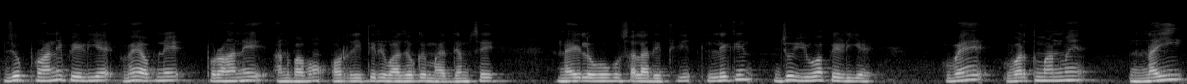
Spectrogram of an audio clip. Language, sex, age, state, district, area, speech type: Hindi, male, 60+, Madhya Pradesh, Bhopal, urban, spontaneous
